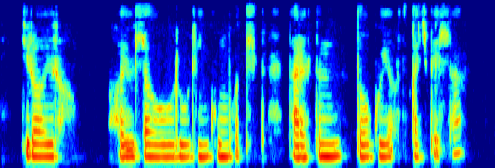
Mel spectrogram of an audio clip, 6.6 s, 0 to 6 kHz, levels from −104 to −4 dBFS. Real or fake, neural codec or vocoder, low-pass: real; none; 5.4 kHz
